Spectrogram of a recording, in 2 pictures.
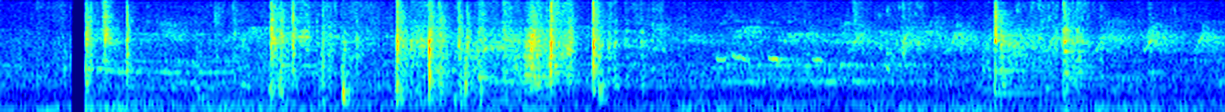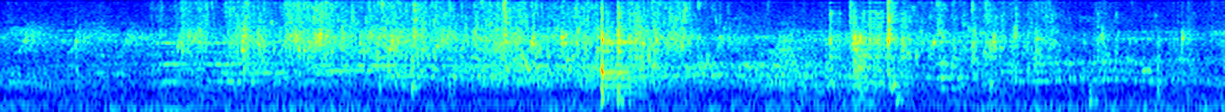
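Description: Water sloshing and splashing in an aluminium basin as meat is washed in it by hand, with several sharp knocks of metal bowls and a strainer against the basin, the loudest about two seconds and nine seconds in.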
